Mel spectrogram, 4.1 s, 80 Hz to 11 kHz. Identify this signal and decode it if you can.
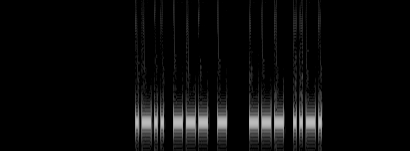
Morse code, heard as a keyed tone, about 38 wpm, 700 Hz. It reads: LOT OF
